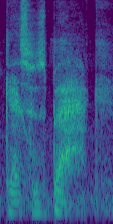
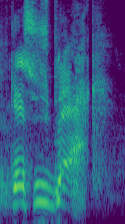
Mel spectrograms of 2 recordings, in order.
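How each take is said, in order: First: Hushed, breathy teasing whisper; whispered, like sharing a secret. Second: Hype call. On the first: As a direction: lean in and whisper it. Whispered take after loud one. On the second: Said twice, then whispered. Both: Acted.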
